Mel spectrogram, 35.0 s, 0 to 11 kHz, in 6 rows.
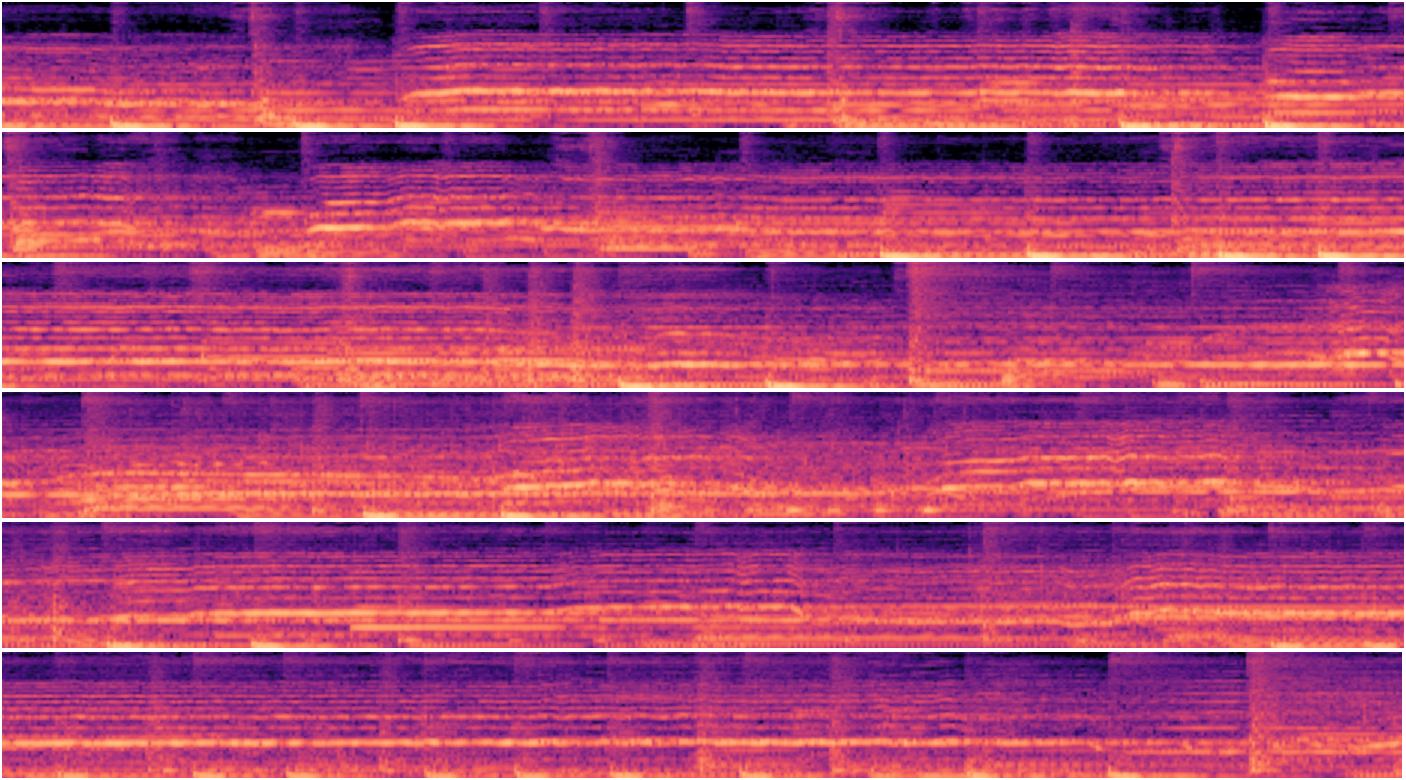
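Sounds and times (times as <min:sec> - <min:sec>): steady drum beat: 0:00.0 - 0:02.3, 0:09.5 - 0:35.0
keyboard: 0:00.0 - 0:35.0
woman singing: 0:00.0 - 0:35.0
violins: 0:14.7 - 0:30.8.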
